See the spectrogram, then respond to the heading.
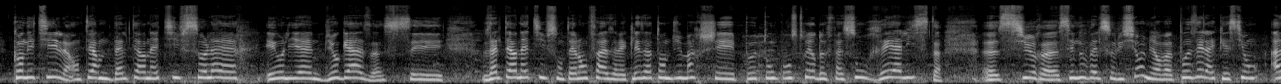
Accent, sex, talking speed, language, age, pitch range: French, female, 175 wpm, French, 30-49, 220-290 Hz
